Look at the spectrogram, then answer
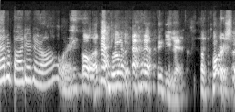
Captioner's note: attendees laughing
